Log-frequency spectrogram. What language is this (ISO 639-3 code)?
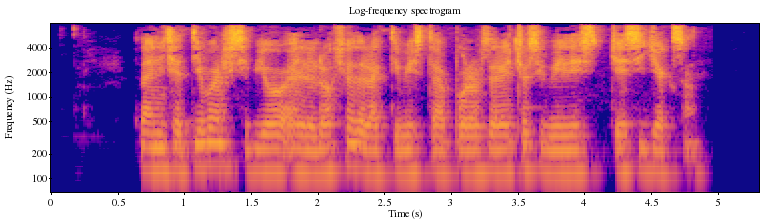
spa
